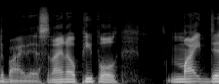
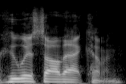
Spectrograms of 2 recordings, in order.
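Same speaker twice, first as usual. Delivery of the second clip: ordinary talk, nothing marked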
